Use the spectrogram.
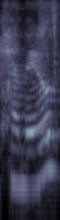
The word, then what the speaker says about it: Camus: uh you mentioned Albert Camus I'm pretty sure the S is silent there's nothing to come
